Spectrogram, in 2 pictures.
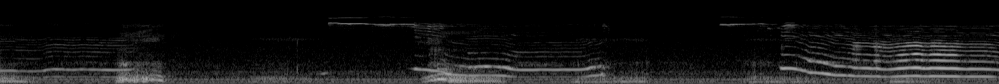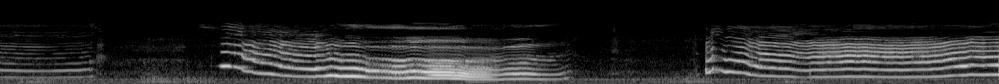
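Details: Snow, a husky, howls over her bone, which was stolen by Trixie, the Australian Cattle Dog. Several drawn-out howls rise and dip, one turning harsh and wobbling, separated by quiet gaps.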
